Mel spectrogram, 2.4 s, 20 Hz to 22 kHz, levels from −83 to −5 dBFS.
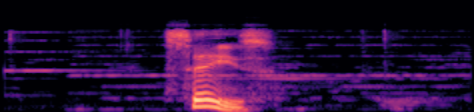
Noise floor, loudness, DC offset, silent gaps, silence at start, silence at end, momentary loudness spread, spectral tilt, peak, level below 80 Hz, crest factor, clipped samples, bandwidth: -49 dBFS; -20 LUFS; under 0.1%; none; 0.15 s; 0.95 s; 25 LU; -3.5 dB/octave; -4 dBFS; -72 dBFS; 20 dB; under 0.1%; 9.6 kHz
